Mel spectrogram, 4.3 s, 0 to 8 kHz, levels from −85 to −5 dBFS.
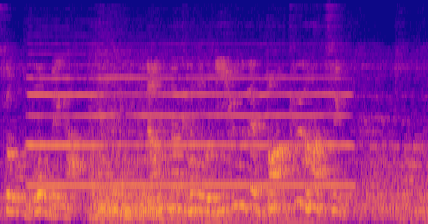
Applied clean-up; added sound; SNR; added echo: none; Wind instrument, woodwind instrument; 7 dB; reverberation time 2.2 s.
